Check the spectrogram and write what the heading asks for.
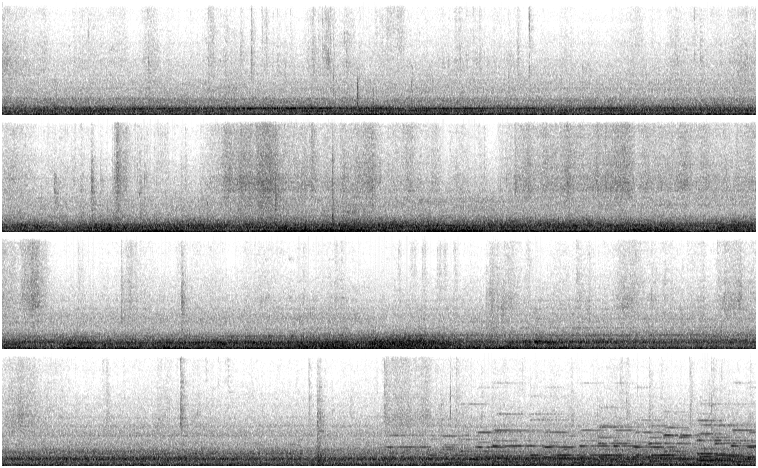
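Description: Shinkansen running at speed, heard from inside the passenger cabin: a steady low rumble of the train on the track, with a faint motor whine that slowly rises in pitch over the first several seconds. Near the end a short run of high electronic notes comes in.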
